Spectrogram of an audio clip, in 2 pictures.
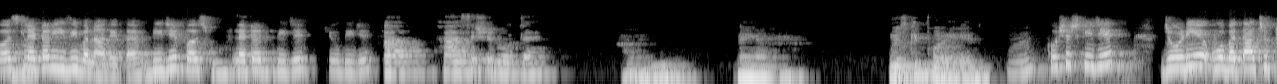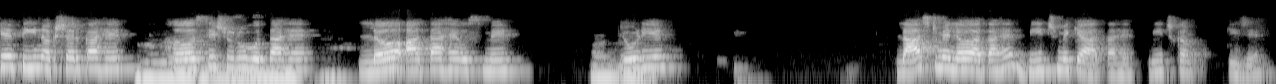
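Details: Adult woman speaking Hindi, possibly with a second voice briefly; normal speech.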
